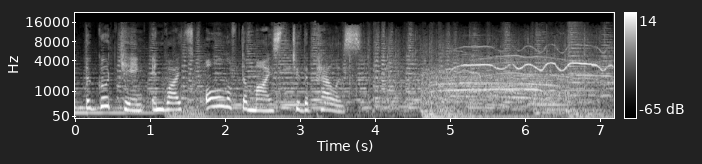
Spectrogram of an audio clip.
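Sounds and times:
speech: 0:00.2 - 0:03.9
street crowd applauding and cheering: 0:03.9 - 0:07.1.

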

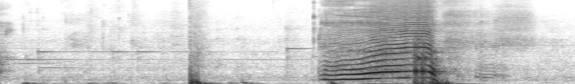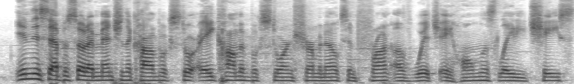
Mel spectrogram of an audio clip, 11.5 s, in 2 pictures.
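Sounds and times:
speech: 0:03.2 - 0:03.7, 0:04.3 - 0:04.6, 0:05.9 - 0:11.4
loud gulp while drinking: 0:03.2 - 0:05.0.

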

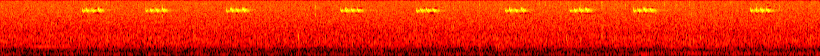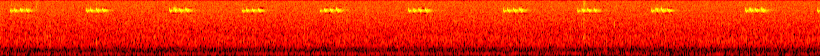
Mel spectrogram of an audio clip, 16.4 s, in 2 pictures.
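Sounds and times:
soft constant hiss: 0:00.0 - 0:16.4
cricket chirping: 0:00.8 - 0:01.7, 0:02.3 - 0:02.5, 0:03.4 - 0:04.4, 0:05.0 - 0:06.6, 0:07.5 - 0:09.3, 0:09.9 - 0:11.7, 0:12.3 - 0:12.6, 0:13.2 - 0:15.0, 0:15.6 - 0:16.4.

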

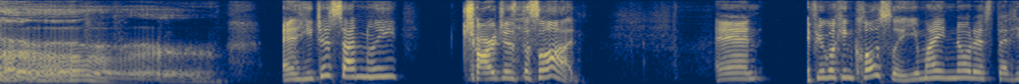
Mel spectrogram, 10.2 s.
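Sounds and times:
man imitating a bear roar: 0:00.0 - 0:02.3
speech: 0:02.8 - 0:05.8, 0:07.1 - 0:10.1.

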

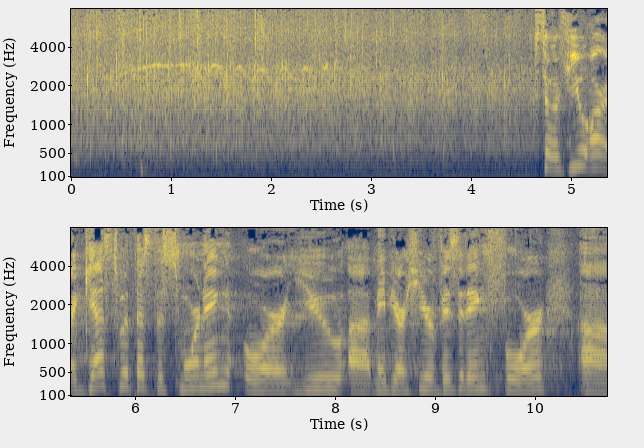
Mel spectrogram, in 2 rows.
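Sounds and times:
audience applause for graduates: 0:00.0 - 0:04.7
speech: 0:04.7 - 0:10.7.

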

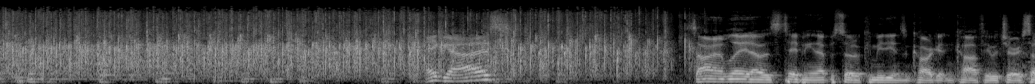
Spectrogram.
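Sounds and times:
audience applause for a comedian: 0:00.0 - 0:07.2
speech: 0:00.2 - 0:00.6, 0:04.3 - 0:05.2, 0:06.9 - 0:10.3.

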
